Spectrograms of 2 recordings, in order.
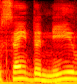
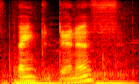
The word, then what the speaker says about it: Saint Denis: Yo, look how cool Saint Denise looks at night in on the boat. It's pronounced St. Dennis.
